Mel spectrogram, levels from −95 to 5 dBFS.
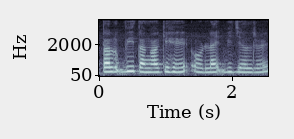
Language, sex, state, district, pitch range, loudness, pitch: Hindi, female, Arunachal Pradesh, Longding, 220-235 Hz, -17 LUFS, 230 Hz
